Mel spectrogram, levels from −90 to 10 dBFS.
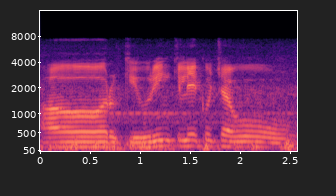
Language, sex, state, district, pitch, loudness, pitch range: Hindi, male, Maharashtra, Gondia, 130 Hz, -15 LUFS, 125-145 Hz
